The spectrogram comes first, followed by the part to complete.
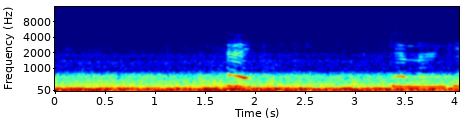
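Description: Steady low rumble of a car driving, road and engine noise heard inside the cabin, with a couple of short spoken fragments near the middle and toward the end.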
